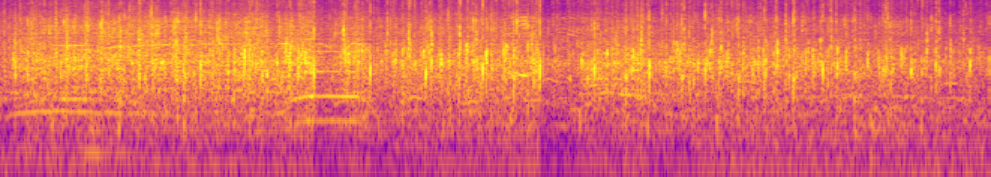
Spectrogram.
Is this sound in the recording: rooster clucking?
no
